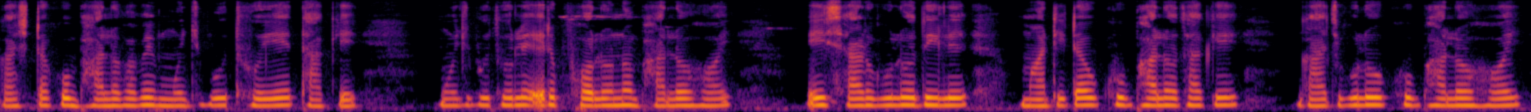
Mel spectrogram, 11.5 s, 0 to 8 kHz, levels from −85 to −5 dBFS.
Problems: constant background noise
